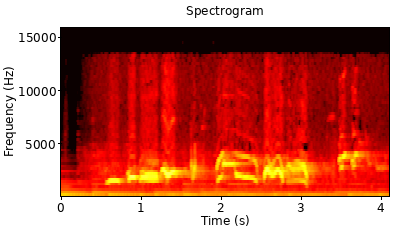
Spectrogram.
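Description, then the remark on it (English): A blackbird sings a run of clear, fluting phrases with short pauses between them, fairly loud, heard alone with a low steady hum underneath. “The blackbird.”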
